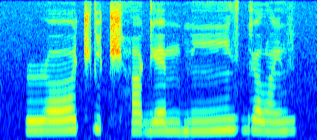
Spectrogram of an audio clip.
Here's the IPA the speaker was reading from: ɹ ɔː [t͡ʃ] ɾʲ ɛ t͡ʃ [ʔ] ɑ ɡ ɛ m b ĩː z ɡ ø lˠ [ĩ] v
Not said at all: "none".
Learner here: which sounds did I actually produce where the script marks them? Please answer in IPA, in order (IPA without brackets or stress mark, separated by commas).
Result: t͡ʃ, h, ĩ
